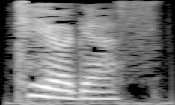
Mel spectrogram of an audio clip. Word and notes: tear gas: ‘teərgæs

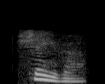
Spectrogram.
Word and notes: shaver: ‘ʃeıvər

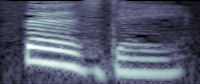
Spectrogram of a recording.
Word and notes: Thursday: ‘ɵɜ:rzdı

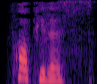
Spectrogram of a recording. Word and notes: populous: ‘pɒpjʋləs

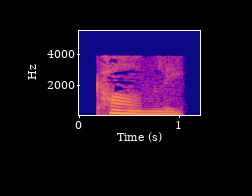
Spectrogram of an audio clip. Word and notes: calmly: ‘kɑ:mlı

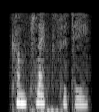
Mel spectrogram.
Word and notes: complexity: kəm’pleksətı

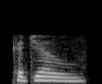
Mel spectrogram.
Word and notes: cajole: kə’dʒəʋl

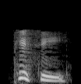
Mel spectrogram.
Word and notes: pithy: ‘pıɵı

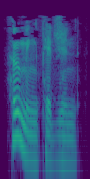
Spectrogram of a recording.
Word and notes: homing pigeon: ‘həʋmıŋ,pıdʒən

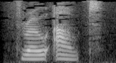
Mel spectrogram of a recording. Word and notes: throw out: ‘ɵrəʋ,aʋt

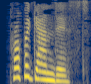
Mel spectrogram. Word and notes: propagandist: ,prɒpə’gændıst

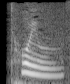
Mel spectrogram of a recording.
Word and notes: toils: tɔılz

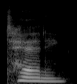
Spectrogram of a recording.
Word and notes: turning: ‘tɜ:rnıŋ

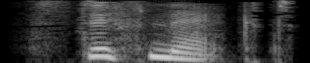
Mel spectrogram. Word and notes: stiff-necked: ,stıf’nekt

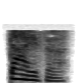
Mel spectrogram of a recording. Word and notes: diver: ‘daıvər

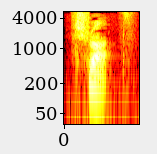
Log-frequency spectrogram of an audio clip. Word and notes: trot: trɒt

